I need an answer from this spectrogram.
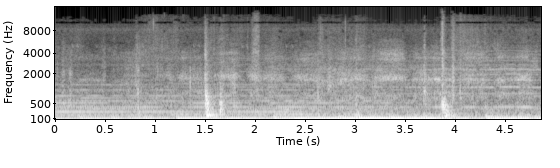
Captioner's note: both breathe heavily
